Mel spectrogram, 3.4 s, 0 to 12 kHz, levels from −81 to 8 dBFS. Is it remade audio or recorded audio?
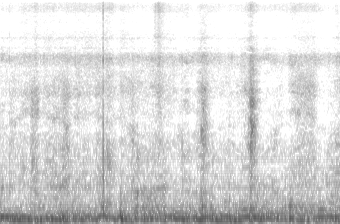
remade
